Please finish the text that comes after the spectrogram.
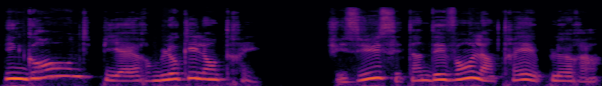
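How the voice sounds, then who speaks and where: Slow-reading woman storyteller for children. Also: medium pitch, big pitch swings. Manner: warm, unhurried reading addressed to children.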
